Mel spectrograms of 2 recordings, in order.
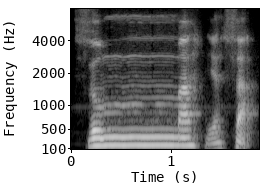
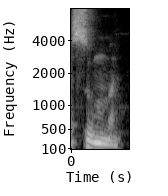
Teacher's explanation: ujung lidah kita seperti digigit tapi didorong pakai udara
